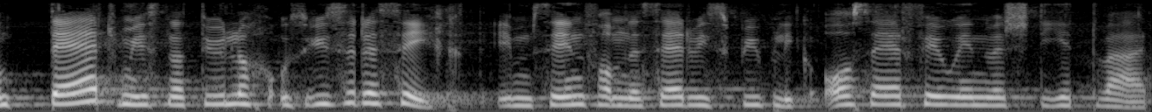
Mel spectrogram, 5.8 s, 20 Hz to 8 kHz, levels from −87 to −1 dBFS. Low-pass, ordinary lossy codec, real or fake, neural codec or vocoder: 7.2 kHz; none; real; none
